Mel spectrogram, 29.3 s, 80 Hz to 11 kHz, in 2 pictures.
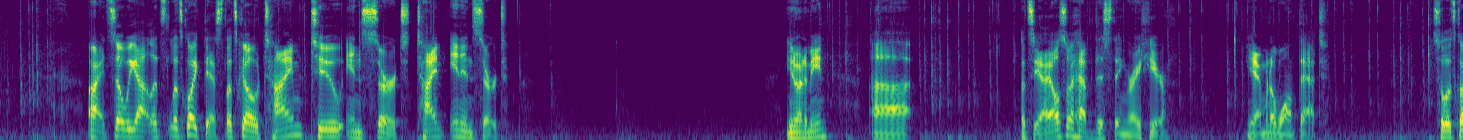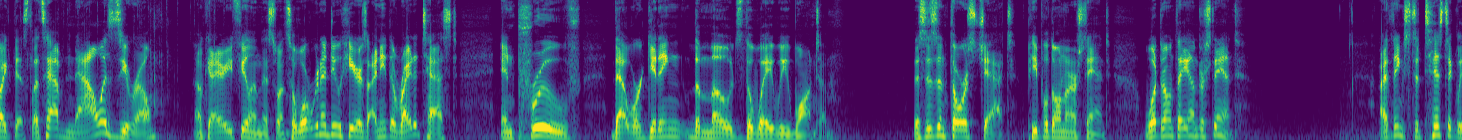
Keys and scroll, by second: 0.0-0.6 typing, 2.1-4.5 typing, 7.8-11.3 typing, 12.4 ctrl+d, 12.8-16.5 typing.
